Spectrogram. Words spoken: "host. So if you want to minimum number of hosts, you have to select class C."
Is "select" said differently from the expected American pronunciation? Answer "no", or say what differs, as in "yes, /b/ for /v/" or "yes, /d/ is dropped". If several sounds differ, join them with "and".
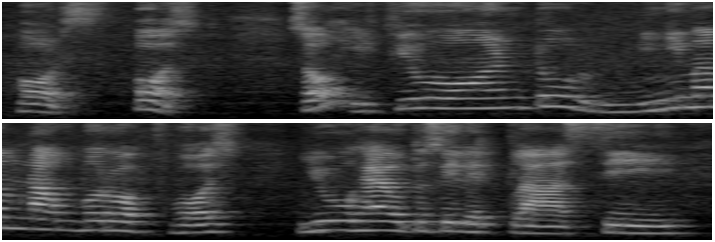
yes, /k/ is dropped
